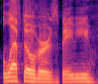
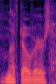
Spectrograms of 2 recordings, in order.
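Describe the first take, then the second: First: Excited. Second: Quiet. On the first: Proud about dinner. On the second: Repeated to himself. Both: Real, not acted.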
